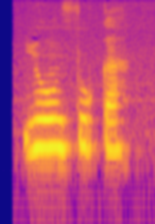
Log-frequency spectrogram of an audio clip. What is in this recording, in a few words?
"yʋn-sʋka", moore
